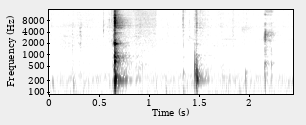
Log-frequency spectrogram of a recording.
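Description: Two sharp plastic knocks about a second apart, as an upside-down glue bottle is shaken and tapped against a plastic bowl to empty the last of the glue.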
